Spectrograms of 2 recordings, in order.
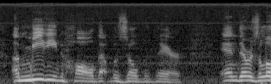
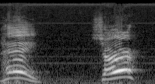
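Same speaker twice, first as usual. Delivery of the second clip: loud, high yelling. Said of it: "And I yelled".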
